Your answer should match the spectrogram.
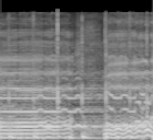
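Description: Male Carnatic vocalist singing in raga Todi: a long, steady held note for about the first second, a brief break, then quickly oscillating, ornamented phrases starting again near the end.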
